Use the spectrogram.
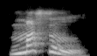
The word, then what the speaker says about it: muscle: So here also C is silent. Muscle.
